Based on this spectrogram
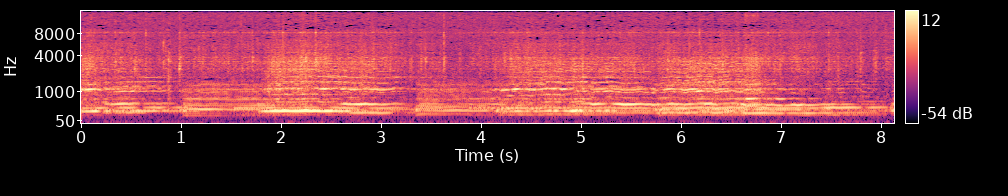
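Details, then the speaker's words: Seabreeze Model 968 record player playing a record whose groove band sits off center. Music pitch sags and rises each turn. The wow comes from the off-center record, not the platter speed. "So the wow is because the record is off center, and even though you know, the speed of the platter is the same, as the record goes off center, when it's farther out here, more of the record passes under the needle in a given period of time than further inside"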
